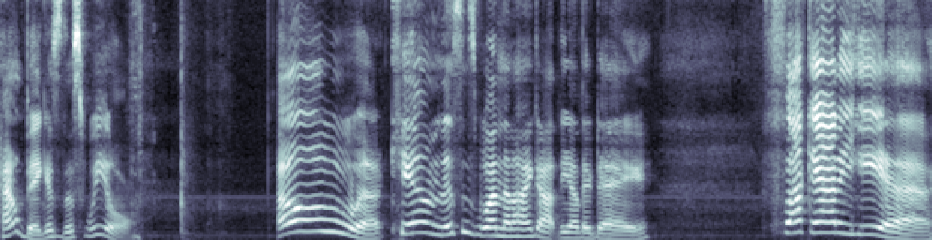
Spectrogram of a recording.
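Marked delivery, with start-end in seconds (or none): 7.6-9.3 high put-on New Jersey accent, drawn out. Reading today's mantra card aloud to listeners, New Jersey accent. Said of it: "You got to say it with a New Jersey accent".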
